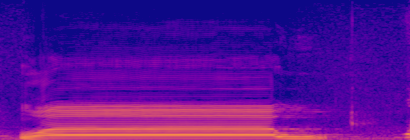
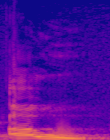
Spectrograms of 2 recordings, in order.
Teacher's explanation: واو تو ہوتا ہی ہونٹوں کی گولائی سے ہے، جی ہاں، واو کا مخرج ہے ہونٹوں کی گولائی۔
